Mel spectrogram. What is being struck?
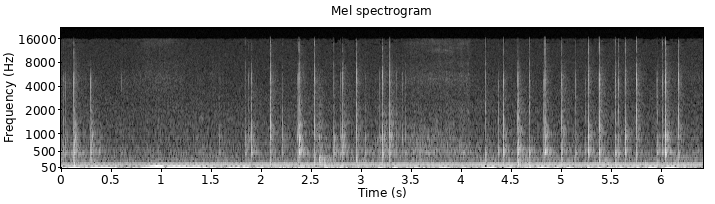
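Paperback book with glossy card cover.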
